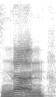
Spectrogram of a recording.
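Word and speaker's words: 何: nansai meaning what age nani by itself means what and this also changes to be pronounced as just none when other words come right after as in nansai now psi is what's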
